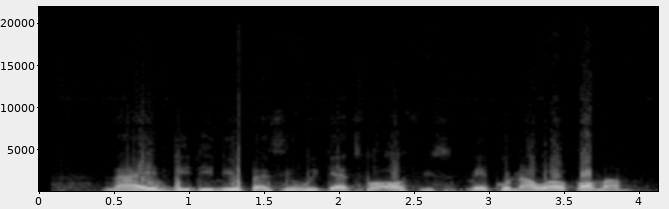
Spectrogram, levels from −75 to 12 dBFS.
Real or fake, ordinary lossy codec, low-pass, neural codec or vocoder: fake; Opus, 24 kbps; 19.8 kHz; vocoder, 44.1 kHz, 128 mel bands every 512 samples, BigVGAN v2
